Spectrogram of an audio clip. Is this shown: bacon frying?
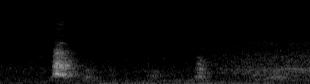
no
